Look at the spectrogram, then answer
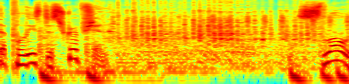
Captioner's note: metal scraping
